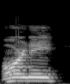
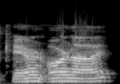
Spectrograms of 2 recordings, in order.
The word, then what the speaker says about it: Horney: Okay, our next theorist is an individual by the name of Karen Horney. That is not pronounced Horny, even though her lifestyle may have indicated that. But it is Karen Horney.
